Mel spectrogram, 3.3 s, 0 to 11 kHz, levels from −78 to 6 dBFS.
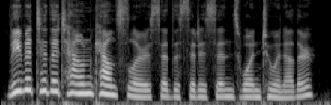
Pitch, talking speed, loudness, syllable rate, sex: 215 Hz, 215 wpm, -20 LUFS, 6.6 syllables/s, female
